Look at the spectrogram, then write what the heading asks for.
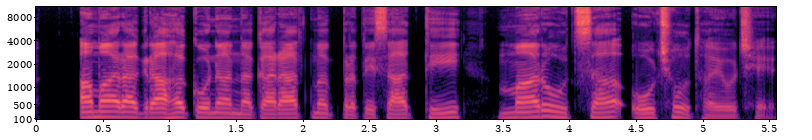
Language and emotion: Gujarati, sad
